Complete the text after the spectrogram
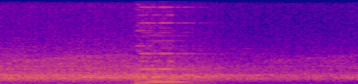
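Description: A short menu chime rings.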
